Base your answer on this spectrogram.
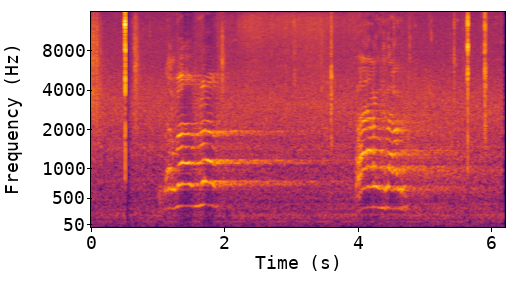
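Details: Street cat fed in a garage basement, making 'happiness' noises as it eats: two drawn-out, harmonic, slightly wavering calls about three seconds apart over a low steady hum.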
